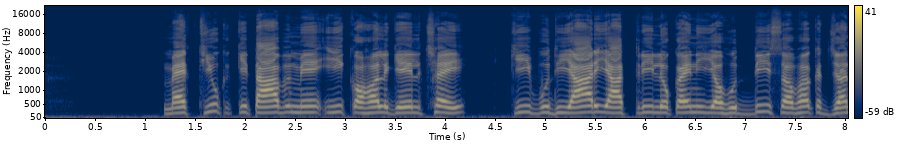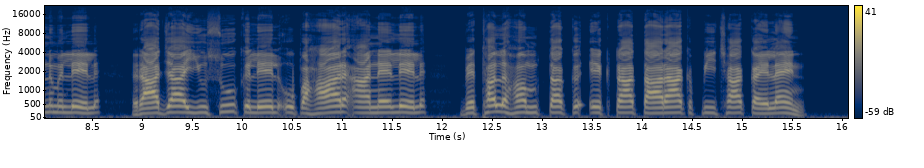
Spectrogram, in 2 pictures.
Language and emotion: Maithili, neutral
